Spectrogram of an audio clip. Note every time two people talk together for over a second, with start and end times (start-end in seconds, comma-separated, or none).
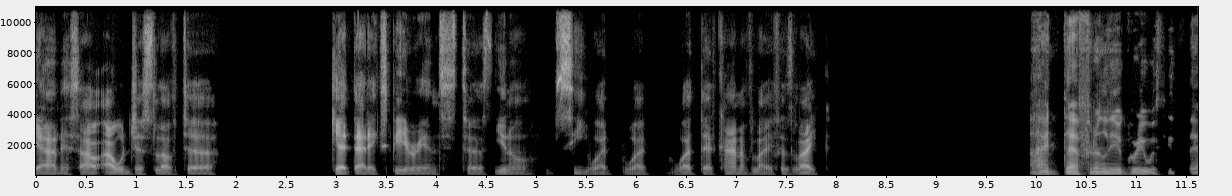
none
